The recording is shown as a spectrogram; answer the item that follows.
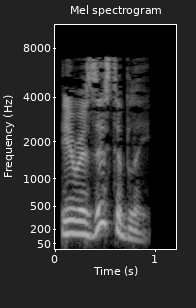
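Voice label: "irresistibly", British English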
